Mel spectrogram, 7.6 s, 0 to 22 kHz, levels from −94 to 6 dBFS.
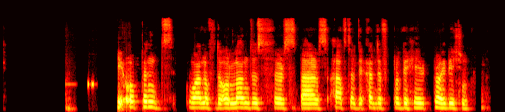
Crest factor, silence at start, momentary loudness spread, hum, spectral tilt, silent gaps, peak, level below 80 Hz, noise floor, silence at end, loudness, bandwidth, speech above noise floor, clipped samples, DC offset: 16 dB; 1 s; 15 LU; none; -6.5 dB/octave; 1.19-1.30 s, 1.47-1.74 s, 2.66-2.79 s; 0 dBFS; -62 dBFS; under -90 dBFS; 0.55 s; -15 LUFS; 11.5 kHz; over 75 dB; under 0.1%; under 0.1%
